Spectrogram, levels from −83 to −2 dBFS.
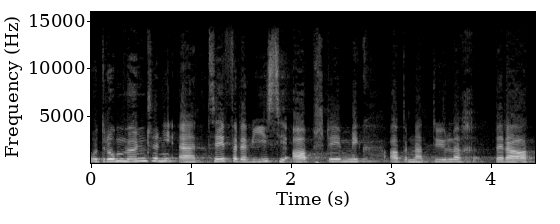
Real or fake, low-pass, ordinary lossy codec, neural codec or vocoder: fake; 14.4 kHz; none; vocoder, 44.1 kHz, 128 mel bands every 256 samples, BigVGAN v2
